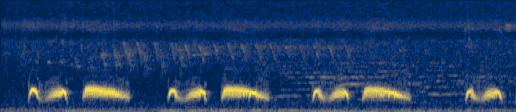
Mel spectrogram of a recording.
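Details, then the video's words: Spotted dove singing in the fast, tightly packed 'kristal' style: low hooting coos, each phrase a quick double note followed by a longer falling coo, repeated about every second and a half over a low background hum. "Suara burung tekukur kristal rapat cepat"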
